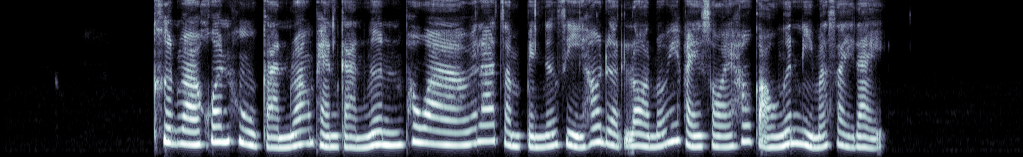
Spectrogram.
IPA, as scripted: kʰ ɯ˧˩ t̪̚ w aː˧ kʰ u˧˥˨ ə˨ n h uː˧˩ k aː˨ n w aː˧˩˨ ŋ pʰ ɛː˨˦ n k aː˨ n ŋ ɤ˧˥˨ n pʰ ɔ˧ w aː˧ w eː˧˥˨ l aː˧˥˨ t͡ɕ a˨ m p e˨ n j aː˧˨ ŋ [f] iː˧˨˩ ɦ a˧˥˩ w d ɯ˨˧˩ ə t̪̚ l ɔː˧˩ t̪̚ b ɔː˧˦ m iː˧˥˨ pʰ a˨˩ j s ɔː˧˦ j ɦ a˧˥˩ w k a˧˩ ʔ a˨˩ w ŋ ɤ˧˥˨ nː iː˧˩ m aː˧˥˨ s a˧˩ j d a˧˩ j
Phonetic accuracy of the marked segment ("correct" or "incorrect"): incorrect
